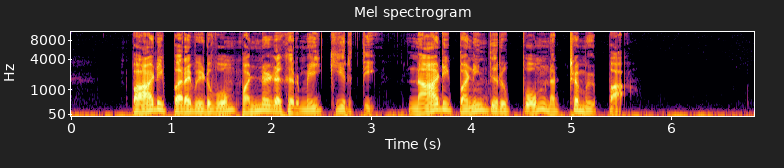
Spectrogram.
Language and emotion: Tamil, neutral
